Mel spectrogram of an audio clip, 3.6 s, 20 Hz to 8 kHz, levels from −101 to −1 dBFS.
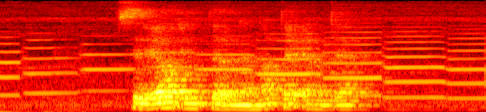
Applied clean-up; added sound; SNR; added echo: none; Trumpet; 13 dB; reverberation time 0.7 s.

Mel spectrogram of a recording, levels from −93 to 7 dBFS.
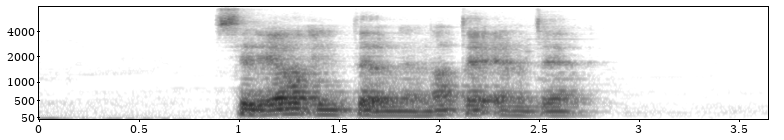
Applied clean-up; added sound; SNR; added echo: neural mask model DeepFilterNet 3.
